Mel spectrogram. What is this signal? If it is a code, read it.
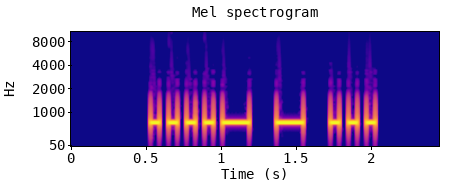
Morse code, heard as a keyed tone, about 20 wpm, 700 Hz. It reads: 4TS
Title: Three Challenging Letter-Number Combinations 20wpm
